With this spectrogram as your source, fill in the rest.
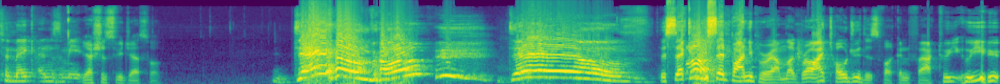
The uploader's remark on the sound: This episode has some technical difficulties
